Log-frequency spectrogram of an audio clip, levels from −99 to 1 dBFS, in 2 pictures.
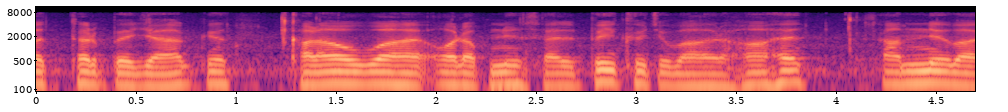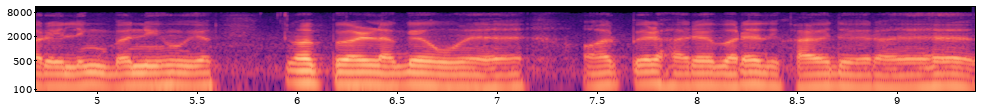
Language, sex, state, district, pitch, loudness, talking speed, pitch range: Hindi, male, Haryana, Rohtak, 125 Hz, -19 LUFS, 200 wpm, 120-135 Hz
